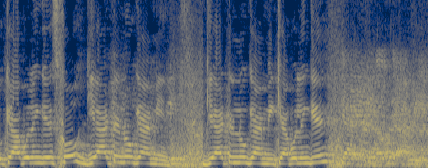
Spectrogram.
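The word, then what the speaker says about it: geitonogamy: गैटेनोगैमी। गैटेनोगैमी क्या बोलेंगे? This गैटेनोगैमी can also be pronounced as जियाटेनोगैमी, क्योंकि जी से स्टार्ट हो रहा है, तो वी can call it एज गैटेनोगैमी और जियाटेनोगैमी।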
